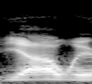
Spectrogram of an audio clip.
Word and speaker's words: Yahweh: Okay, sometimes we pronounce it Yahweh or Jehovah.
